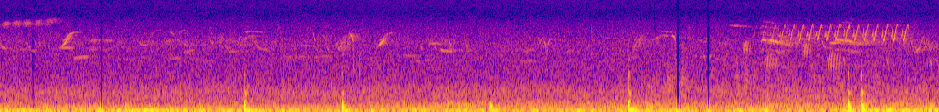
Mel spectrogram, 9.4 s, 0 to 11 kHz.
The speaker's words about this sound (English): Up here, wild birds coming in. 3 wild birds. All appear to be males. Sitting in a dead pine that's just beyond the net site. Tooping by 4-3. Cheering by wild birds.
